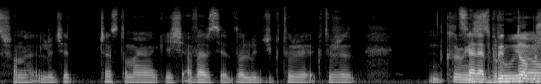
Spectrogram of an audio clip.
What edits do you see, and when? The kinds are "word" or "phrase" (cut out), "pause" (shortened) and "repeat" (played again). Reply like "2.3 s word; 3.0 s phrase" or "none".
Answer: none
